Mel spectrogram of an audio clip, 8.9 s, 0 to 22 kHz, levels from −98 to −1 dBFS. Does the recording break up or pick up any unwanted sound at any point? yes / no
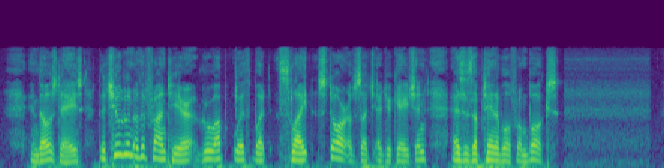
no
